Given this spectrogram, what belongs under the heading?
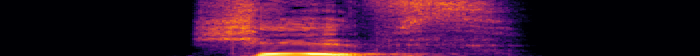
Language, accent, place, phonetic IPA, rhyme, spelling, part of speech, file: German, Germany, Berlin, [ʃɪlfs], -ɪlfs, Schilfs, noun, De-Schilfs.ogg
- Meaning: genitive of Schilf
